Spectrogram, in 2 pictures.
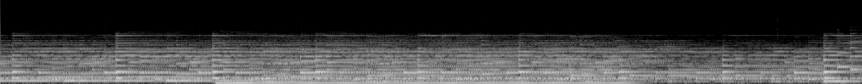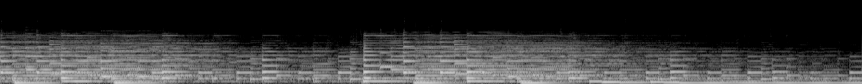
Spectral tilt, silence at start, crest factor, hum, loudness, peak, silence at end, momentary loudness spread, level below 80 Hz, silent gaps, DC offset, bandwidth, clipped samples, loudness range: -10 dB/octave; 0 s; 16 dB; none; -19 LUFS; -2 dBFS; 0 s; 8 LU; -26 dBFS; none; under 0.1%; 4.8 kHz; under 0.1%; 3 LU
